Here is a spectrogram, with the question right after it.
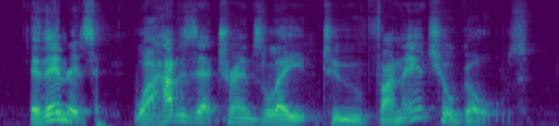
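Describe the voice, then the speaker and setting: A man of medium pitch with a slight Southern US accent at a fairly quick pace, in a very clean recording with a silent background. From US South, Atlanta Georgia area. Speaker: exit planning advisor. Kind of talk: podcast interview.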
